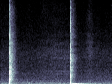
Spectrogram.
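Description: Two sharp, isolated hand claps to mark the start of a take, spaced about a second apart, close and crisp against a quiet room.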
